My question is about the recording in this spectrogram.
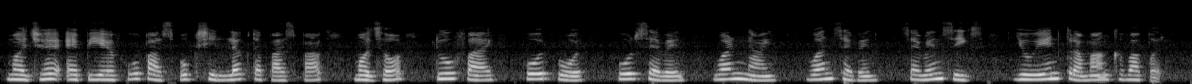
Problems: background sounds at intervals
